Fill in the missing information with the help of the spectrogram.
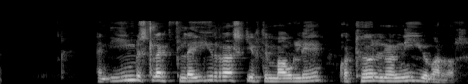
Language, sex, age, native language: Icelandic, male, 40-49, Icelandic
